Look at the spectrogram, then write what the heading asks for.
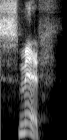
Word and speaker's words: Smyth: It's But you're pronouncing it like an I. Just pretend it's not even there.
